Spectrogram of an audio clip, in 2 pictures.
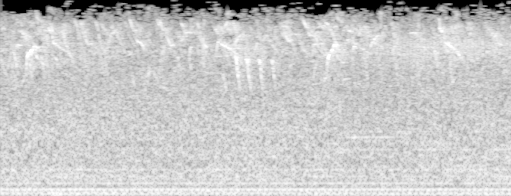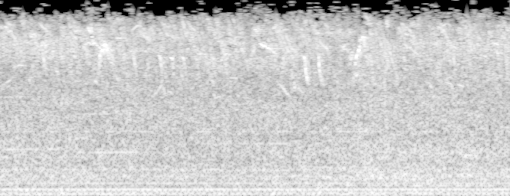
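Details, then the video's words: A dense chorus of white-eyes, a colony-therapy audio for caged white-eyes, fills the air with high, thin twittering and rapid chirps, overlapping without pause above a steady low hum. "terapi pleci agar buka paruh"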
